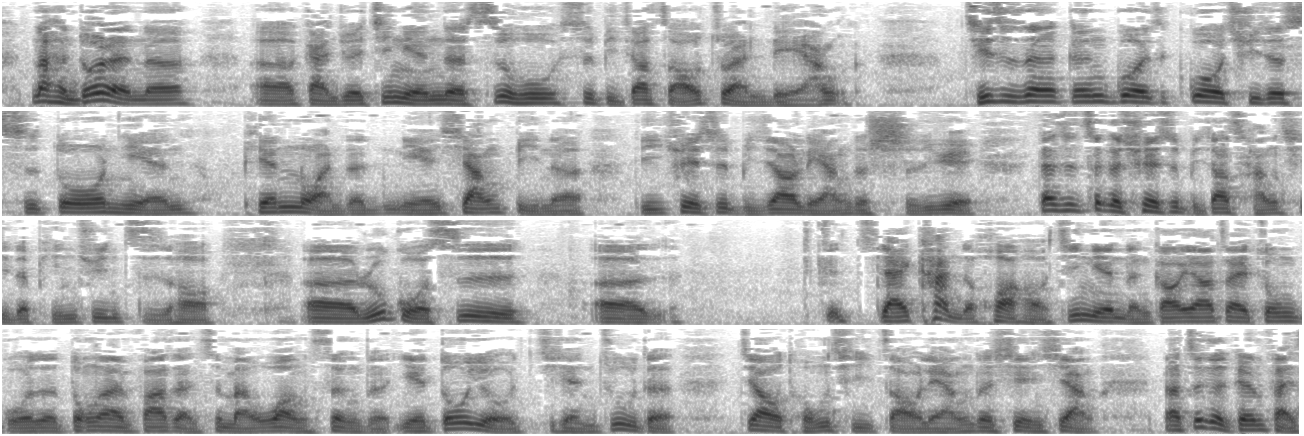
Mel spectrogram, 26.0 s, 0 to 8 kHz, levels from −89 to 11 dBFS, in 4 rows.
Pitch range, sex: 90-125 Hz, male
